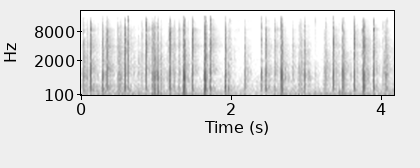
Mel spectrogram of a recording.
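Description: A thin, solid black smartphone of glass and plastic, held upright in both hands, is tapped with long dark-painted nails. About 24 quick, sharp, bright clicking taps come in an uneven rhythm, each dying away almost at once with no ring.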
